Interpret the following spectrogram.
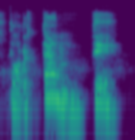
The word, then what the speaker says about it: Portante: es portante o portante, no hay duda ninguna, es portante, por la simple razón que es un apellido italiano y soy de origen italiana. Los franceses cuando lo pronuncian, como no pronuncian la E final, que es muda, dicen portante. Me lo transforma, me lo traducen en cierto modo, pero mi apellido es portante.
